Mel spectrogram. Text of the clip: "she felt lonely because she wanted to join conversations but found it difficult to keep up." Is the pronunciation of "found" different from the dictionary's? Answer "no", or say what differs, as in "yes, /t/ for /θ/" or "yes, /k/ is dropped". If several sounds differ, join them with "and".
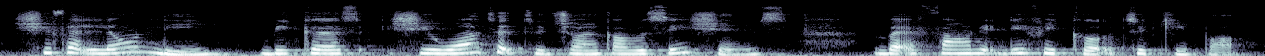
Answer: no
